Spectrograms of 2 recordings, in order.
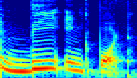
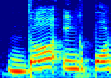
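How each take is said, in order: First: 'The' is said with a long 'thee' vowel. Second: 'The' is said with a short 'thuh' vowel. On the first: The speaker calls it right. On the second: The speaker calls it wrong. "द ink pot नहीं बोलेंगे"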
